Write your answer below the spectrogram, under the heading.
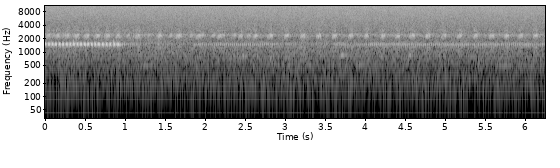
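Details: Tree frogs singing in a pond on an April night in north-eastern Italy; a loud steady mole cricket trill opens, then a fast pulsed chorus of rhythmic croaks repeats several times a second over a fainter continuous cricket trill.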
